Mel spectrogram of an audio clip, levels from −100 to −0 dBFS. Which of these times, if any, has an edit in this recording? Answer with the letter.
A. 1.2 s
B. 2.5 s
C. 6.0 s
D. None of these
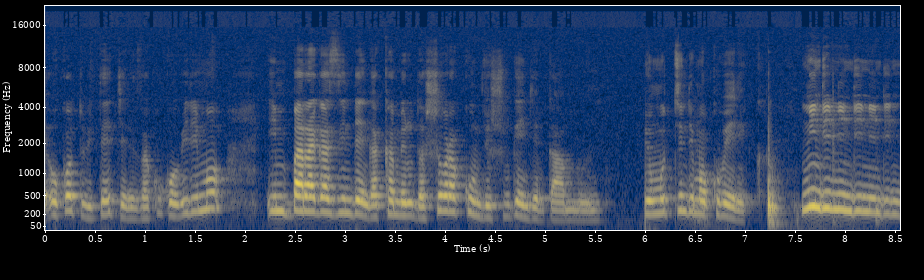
C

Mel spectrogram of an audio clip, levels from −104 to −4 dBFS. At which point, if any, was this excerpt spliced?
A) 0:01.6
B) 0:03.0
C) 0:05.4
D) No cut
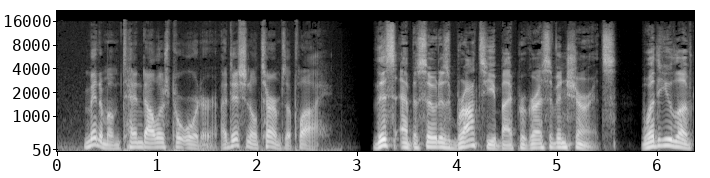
B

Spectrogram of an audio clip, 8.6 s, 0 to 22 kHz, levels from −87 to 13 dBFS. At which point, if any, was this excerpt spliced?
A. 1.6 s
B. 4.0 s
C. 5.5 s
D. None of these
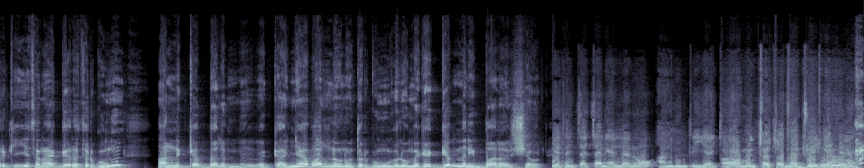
C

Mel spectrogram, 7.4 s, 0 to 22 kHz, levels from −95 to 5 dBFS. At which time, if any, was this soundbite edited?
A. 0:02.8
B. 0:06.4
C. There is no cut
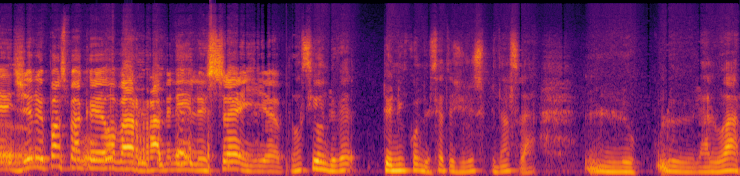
A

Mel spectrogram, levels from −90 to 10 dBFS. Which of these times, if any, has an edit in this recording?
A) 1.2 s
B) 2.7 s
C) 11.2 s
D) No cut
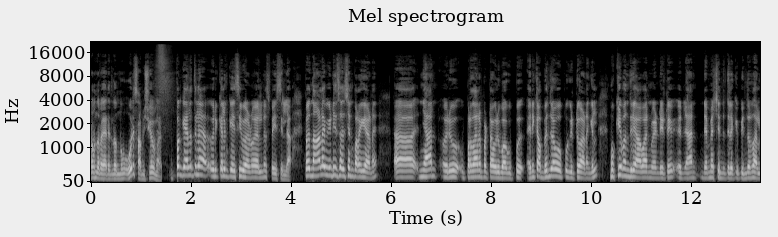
A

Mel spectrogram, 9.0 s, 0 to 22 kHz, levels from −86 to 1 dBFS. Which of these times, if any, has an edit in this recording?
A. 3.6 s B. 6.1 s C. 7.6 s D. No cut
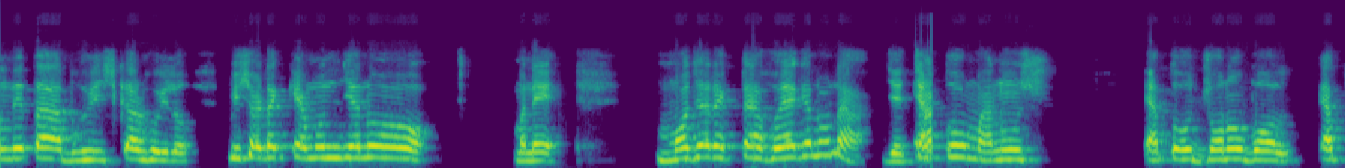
B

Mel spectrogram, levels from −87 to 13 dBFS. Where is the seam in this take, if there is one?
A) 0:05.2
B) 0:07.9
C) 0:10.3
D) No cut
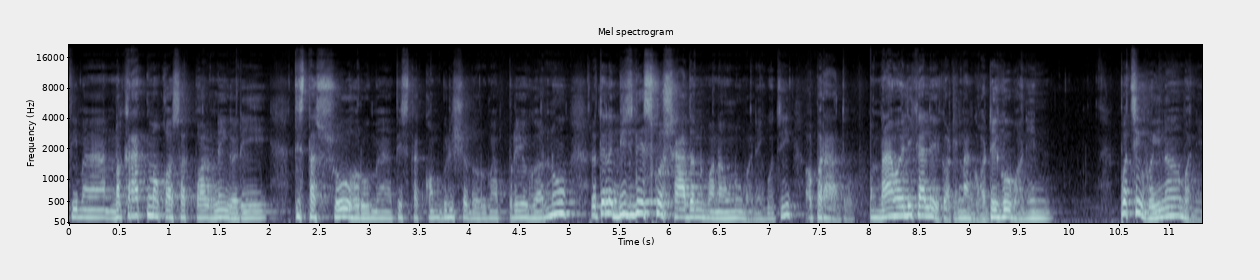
B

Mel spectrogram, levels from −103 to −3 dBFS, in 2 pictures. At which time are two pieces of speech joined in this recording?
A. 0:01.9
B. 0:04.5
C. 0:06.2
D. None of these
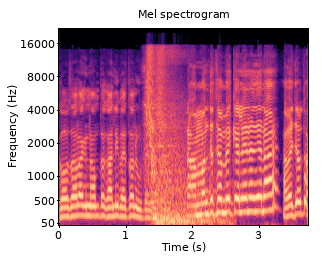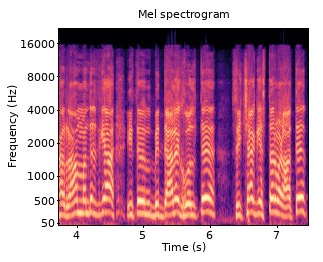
A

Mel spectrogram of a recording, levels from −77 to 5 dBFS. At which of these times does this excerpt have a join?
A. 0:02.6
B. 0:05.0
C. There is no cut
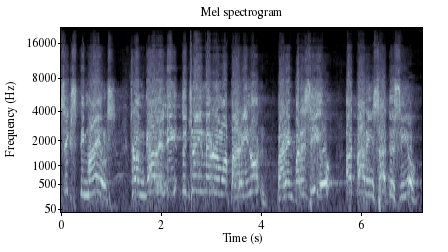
A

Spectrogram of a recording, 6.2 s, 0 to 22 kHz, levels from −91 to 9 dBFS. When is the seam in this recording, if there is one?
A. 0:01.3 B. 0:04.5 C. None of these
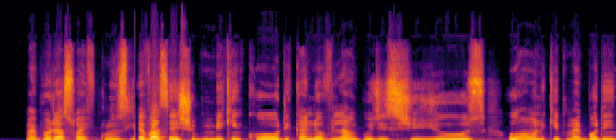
A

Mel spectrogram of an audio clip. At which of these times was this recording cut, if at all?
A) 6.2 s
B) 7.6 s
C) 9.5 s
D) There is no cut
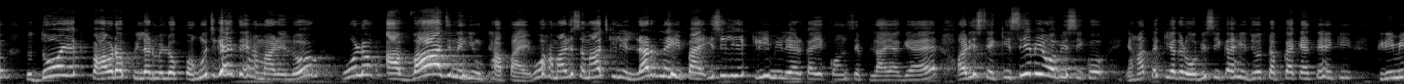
D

